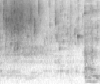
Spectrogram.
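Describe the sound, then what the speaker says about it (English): Cold water runs from a tap into a sink as a shaving brush is soaked, a steady broadband splashing that briefly eases before a louder, fuller rush of water near the end. "So just soak it in some nice cold water"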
